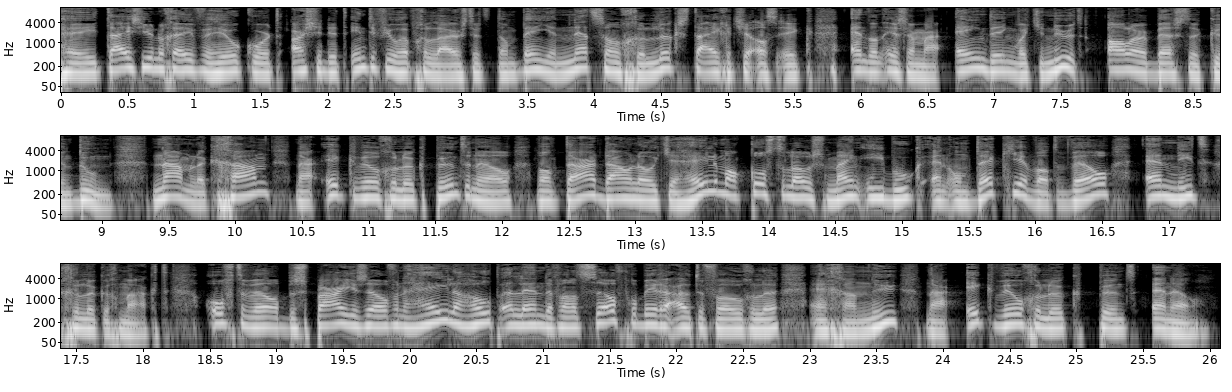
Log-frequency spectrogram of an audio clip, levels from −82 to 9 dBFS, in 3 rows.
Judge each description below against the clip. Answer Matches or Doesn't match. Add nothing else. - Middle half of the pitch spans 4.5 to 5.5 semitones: Matches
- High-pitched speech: Doesn't match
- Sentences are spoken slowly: Doesn't match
